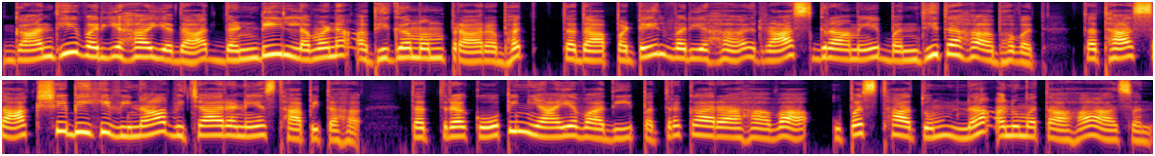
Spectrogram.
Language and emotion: Sanskrit, neutral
